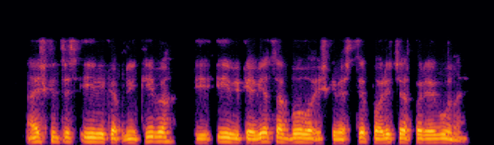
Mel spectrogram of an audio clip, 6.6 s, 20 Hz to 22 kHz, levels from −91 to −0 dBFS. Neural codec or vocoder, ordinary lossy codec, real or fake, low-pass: none; Opus, 24 kbps; real; 7.2 kHz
